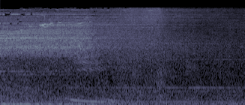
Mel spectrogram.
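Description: A triumphant game fanfare plays with a bright chime.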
